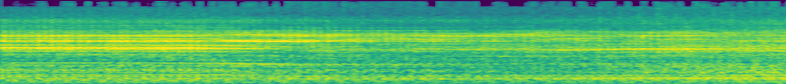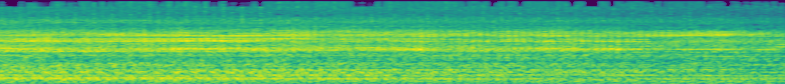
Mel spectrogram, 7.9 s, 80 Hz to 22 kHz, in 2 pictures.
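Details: 2007 Subaru Impreza at idle: steady high-pitched hum holding through the revs, power steering pump whining.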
